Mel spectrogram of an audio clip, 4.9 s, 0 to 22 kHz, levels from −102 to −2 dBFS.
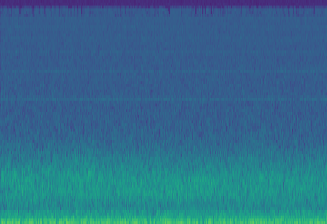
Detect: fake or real real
